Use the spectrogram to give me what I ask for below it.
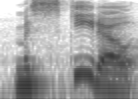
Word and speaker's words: mosquito: end are all silent mosquito is not French so there are no silent letters I hope you found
